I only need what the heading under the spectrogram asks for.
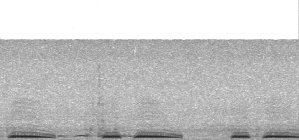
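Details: Close spotted dove cooing energetically, long mellow falling coos alternating with shorter hooted notes, rhythmically repeated.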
